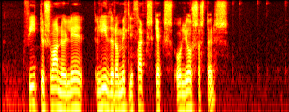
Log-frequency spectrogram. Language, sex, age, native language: Icelandic, male, 13, Icelandic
